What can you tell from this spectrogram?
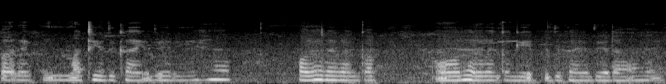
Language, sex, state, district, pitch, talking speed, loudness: Hindi, female, Delhi, New Delhi, 190 Hz, 200 wpm, -17 LUFS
